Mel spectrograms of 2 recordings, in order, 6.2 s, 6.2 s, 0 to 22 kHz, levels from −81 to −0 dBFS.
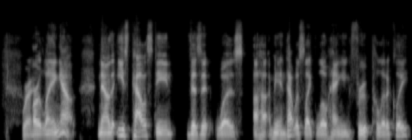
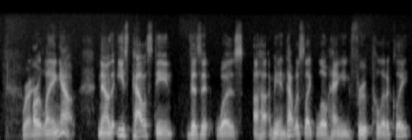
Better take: first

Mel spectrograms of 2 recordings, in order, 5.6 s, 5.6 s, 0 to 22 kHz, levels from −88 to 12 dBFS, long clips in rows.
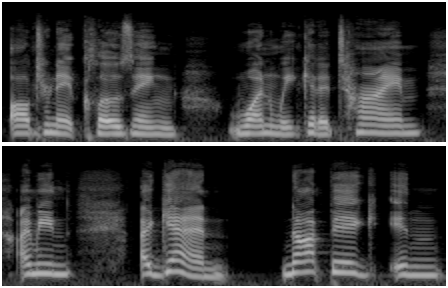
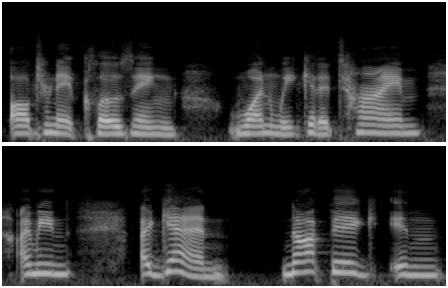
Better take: first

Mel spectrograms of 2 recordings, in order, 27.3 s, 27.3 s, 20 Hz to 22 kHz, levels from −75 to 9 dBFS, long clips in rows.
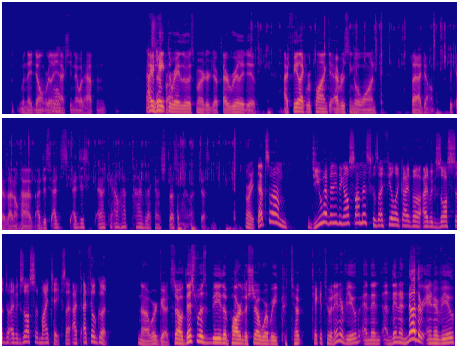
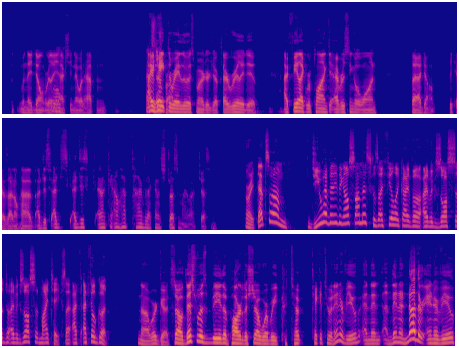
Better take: second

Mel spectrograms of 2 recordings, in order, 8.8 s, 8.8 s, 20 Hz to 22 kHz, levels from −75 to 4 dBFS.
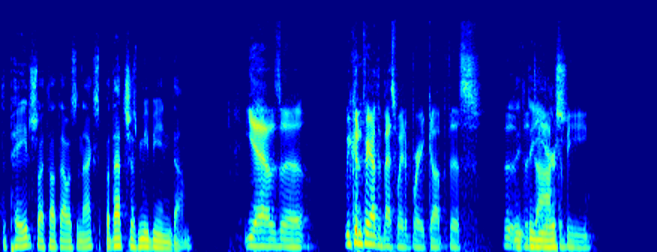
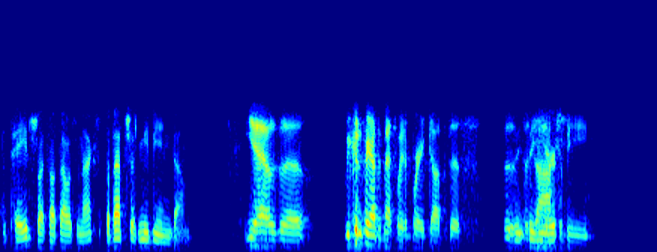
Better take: first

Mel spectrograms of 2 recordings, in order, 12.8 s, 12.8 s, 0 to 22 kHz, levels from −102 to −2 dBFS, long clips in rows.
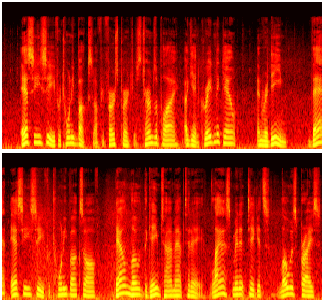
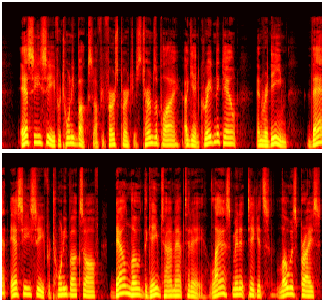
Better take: second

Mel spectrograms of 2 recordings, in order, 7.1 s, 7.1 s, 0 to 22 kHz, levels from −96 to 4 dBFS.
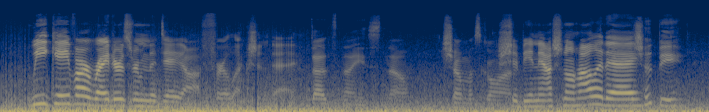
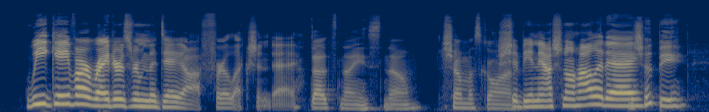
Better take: second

